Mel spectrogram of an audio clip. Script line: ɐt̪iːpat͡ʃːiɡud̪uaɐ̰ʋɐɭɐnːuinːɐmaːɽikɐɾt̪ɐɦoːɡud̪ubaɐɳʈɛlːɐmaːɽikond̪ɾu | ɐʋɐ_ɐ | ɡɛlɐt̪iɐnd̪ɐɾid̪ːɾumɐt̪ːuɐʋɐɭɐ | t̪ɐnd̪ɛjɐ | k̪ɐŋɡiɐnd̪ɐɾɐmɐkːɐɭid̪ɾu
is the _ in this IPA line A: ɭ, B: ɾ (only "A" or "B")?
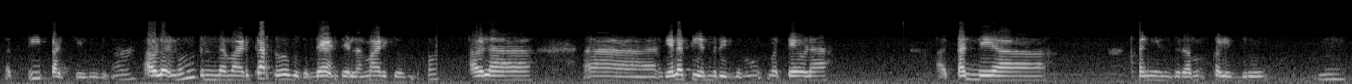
A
